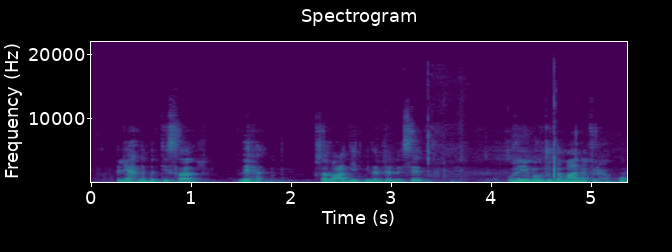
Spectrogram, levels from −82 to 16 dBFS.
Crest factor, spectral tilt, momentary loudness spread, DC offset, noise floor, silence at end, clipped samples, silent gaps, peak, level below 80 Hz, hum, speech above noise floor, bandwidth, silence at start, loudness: 24 dB; -6.5 dB/octave; 18 LU; under 0.1%; -58 dBFS; 0 s; under 0.1%; none; -10 dBFS; -72 dBFS; none; 26 dB; 14 kHz; 0.25 s; -33 LUFS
